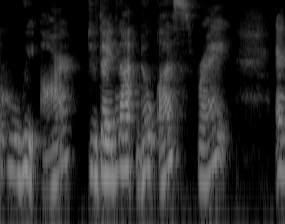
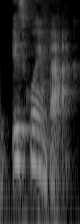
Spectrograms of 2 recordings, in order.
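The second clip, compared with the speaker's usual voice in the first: usual speaking voice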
